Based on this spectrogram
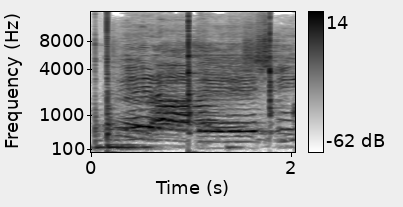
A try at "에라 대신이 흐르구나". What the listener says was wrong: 아 에라가 늘어지면 안 돼 에라 대 한 박자씩 시작 에라 대신이 흐르구나 울군 돌군 놀아가 봅시다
